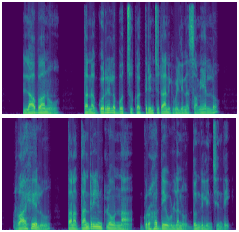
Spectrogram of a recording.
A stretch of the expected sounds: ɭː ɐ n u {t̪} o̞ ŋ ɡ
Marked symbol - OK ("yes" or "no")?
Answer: no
